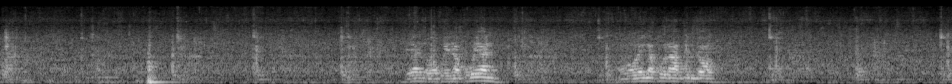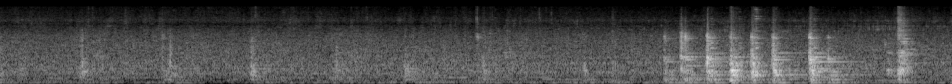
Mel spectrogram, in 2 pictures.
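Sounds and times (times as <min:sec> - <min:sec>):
wooden spatula knocking wok: 0:00.0 - 0:18.8
deep-frying crackling fizz: 0:00.0 - 0:19.0.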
